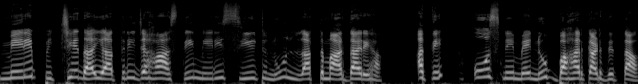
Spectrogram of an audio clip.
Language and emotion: Punjabi, angry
